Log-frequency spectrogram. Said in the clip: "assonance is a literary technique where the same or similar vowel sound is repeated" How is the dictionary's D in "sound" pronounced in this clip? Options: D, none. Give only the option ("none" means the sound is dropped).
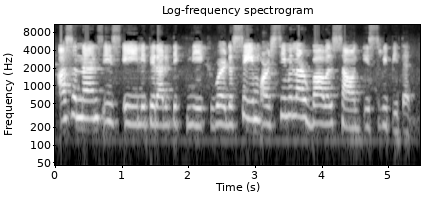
D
